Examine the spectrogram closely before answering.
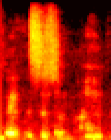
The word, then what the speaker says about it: mythicism: And by the way, the pronunciation is mythicism, just so you know, Wingman.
